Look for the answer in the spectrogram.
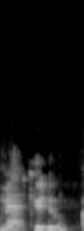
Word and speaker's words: Madkudu: They're called Madkudu. It's spelled M-A-D-K-U-D-U.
